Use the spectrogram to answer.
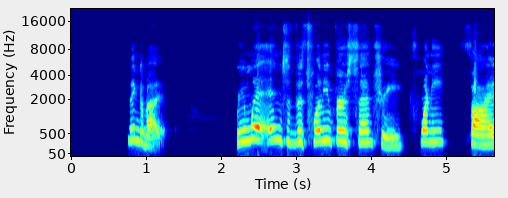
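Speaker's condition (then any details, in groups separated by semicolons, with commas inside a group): Cerebral palsy, spastic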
